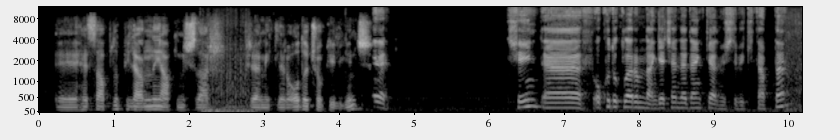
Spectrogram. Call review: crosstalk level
none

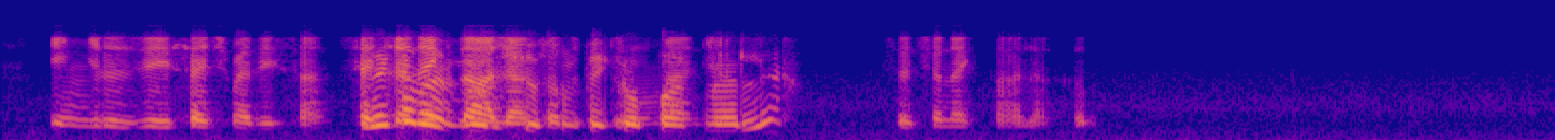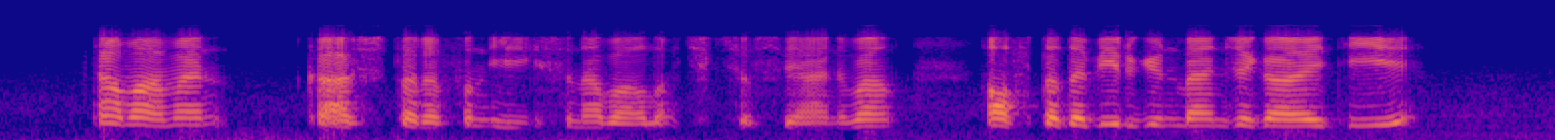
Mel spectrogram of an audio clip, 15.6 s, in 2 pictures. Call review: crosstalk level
present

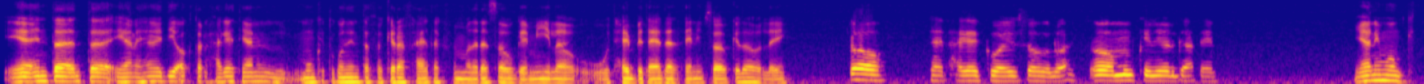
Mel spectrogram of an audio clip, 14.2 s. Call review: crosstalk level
none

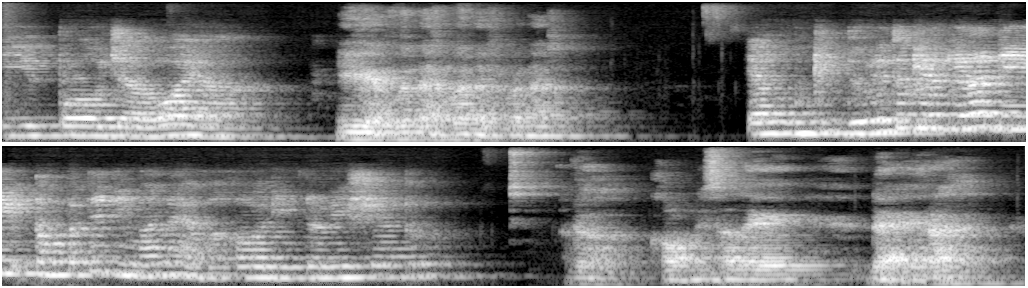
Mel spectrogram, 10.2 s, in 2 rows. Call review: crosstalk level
none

